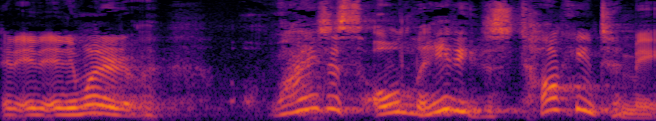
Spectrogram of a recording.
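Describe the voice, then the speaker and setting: Noticeable background noise and audible room echo fill the recording. A man speaks with very wide pitch swings. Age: 30s. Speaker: pastor. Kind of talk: sermon.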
